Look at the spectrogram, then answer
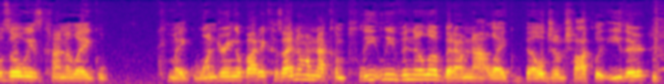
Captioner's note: laughing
